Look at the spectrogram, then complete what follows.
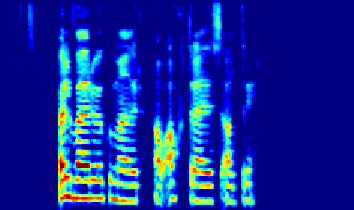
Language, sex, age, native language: Icelandic, female, 40-49, Icelandic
